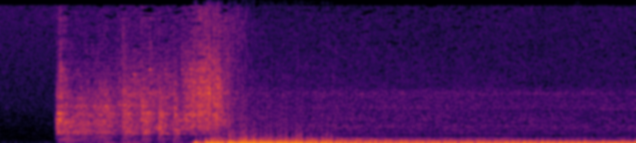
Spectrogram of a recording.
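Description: A truck engine idles with a deep, loud rumble from the exhaust.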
